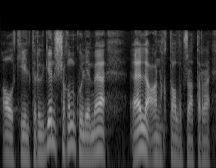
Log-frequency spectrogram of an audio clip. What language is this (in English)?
Kazakh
